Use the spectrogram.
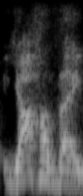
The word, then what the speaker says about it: Yahweh: You have to put a vowel in it to pronounce it. So it almost be like Yahweh, like Jehovah almost. But there's no J's in Hebrew, but so Yahweh would be about the only way you can pronounce it.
